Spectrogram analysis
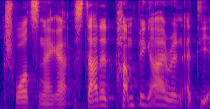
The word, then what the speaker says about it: Schwarzenegger: So yeah, there's a picture from Arnold Schwarzenegger, which is actually the German, Austrian pronunciation, or Arnold Schwarzenegger, started pumping iron at the age of 15.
